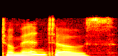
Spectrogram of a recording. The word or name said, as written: tomentose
